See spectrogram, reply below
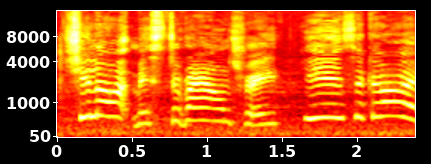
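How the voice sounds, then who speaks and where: A woman's voice: very high-pitched, animated, moderate pace, heavily acted. A woman playing a gossipy, suspicious wartime factory worker in an amateur radio play, chatty and conspiratorial. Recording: loud background noise.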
